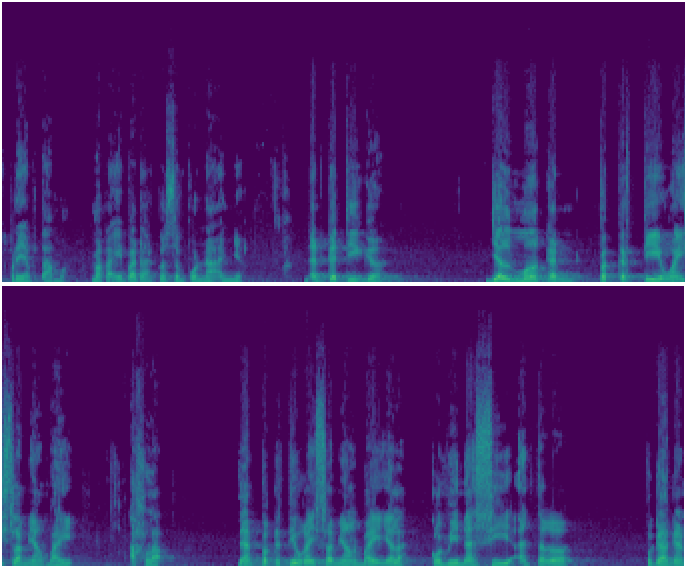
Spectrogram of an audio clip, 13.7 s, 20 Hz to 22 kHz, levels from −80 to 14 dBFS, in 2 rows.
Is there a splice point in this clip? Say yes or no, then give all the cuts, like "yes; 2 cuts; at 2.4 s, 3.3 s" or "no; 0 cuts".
no; 0 cuts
